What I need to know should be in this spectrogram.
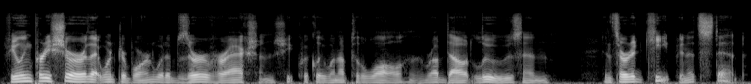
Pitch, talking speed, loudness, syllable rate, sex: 100 Hz, 200 wpm, -19 LUFS, 5.4 syllables/s, male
